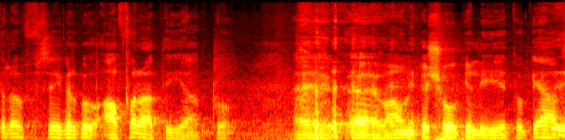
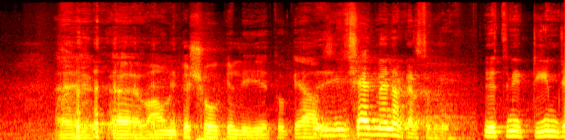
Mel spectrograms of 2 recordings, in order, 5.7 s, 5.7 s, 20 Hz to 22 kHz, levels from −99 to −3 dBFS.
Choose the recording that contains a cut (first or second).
second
